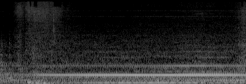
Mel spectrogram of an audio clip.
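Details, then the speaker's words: 2013 Arctic Cat Wildcat 1000cc UTV, before repair: steady high thin whine at key-on for a couple of seconds, fuel pump priming normally; engine has fuel but dies, seemingly running on one cylinder, timing suspected. "so that's working got gas in it just dies"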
